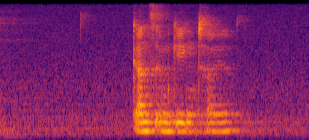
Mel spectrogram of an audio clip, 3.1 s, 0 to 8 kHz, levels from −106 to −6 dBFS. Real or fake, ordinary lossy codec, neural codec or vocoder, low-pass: real; none; none; 7.2 kHz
